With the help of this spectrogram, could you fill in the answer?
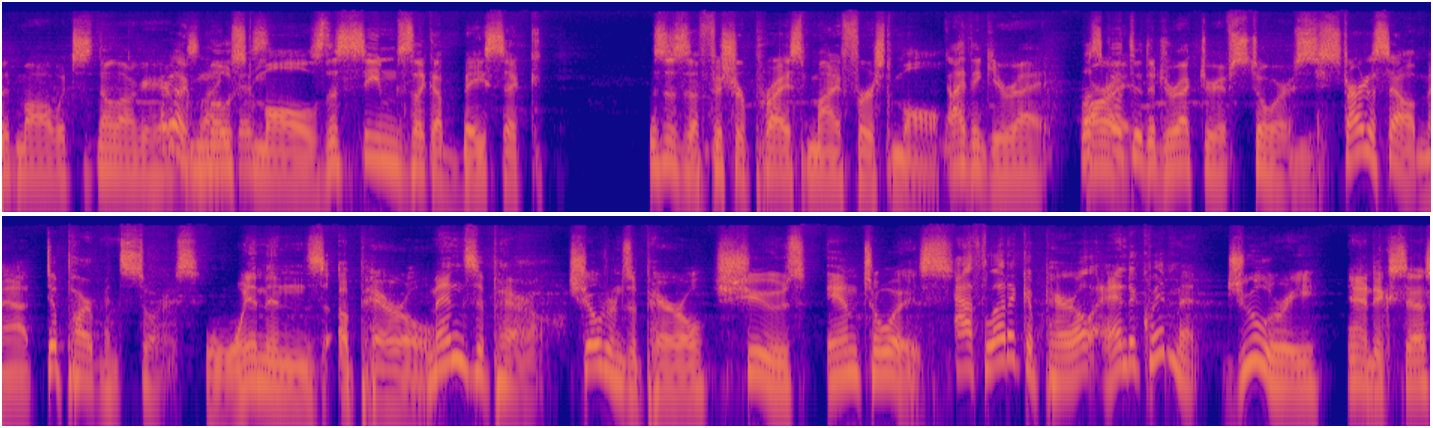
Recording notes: as they walk a local mall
